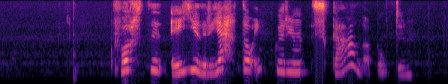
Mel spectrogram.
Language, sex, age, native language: Icelandic, female, 11, Icelandic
